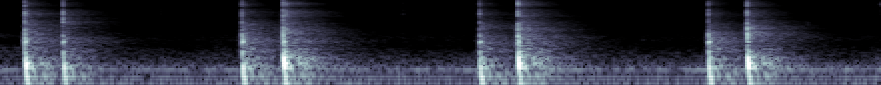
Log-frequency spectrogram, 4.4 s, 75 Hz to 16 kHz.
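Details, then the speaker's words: Normal heart sounds, lub-dub: S1 from atrioventricular (tricuspid and mitral) valve closure, S2 "dub" from semilunar valve closure as the ventricles relax in diastole. "now the dub sound is made during the diastolic phase of the heart that's going to be your relaxation phase of the heart when these ventricles start to relax okay"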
